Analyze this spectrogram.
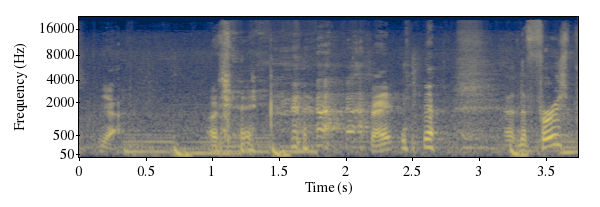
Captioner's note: laughs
